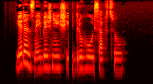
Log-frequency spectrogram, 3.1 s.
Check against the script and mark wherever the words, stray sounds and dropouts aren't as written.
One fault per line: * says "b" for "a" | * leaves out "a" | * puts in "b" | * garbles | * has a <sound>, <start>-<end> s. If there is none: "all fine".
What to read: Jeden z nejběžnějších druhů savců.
* has a dropout, 1.4-1.4 s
